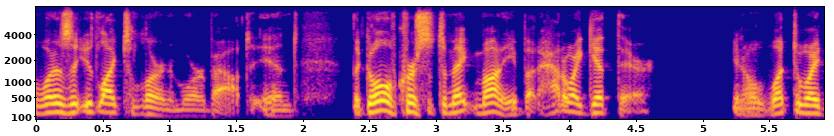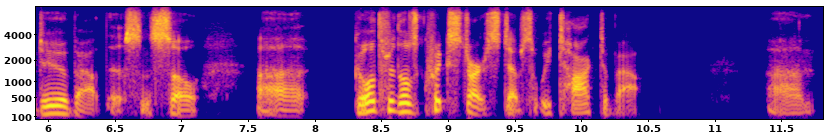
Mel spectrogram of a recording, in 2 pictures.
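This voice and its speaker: A man with a fairly high, gravelly voice leads a trading class, chatting with his students and throwing questions to them. His voice is a little hoarse, and the sound is dry and close. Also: fairly bright tone, no echo. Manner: conversational, asks the class questions. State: slightly hoarse, clearing throat. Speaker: trading instructor. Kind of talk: teaching a live class.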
